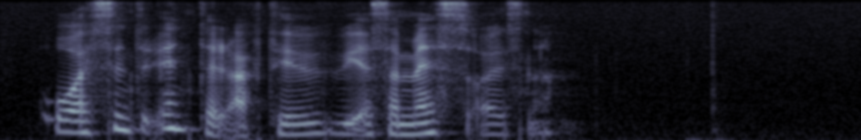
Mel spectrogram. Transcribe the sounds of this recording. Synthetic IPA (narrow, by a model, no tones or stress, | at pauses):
oːæsɪnt̪əɾʔɪnt̪əɹɑ̰kt̪ʰiʋʋiːʔɛsɛmɛso̰œɪsnə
